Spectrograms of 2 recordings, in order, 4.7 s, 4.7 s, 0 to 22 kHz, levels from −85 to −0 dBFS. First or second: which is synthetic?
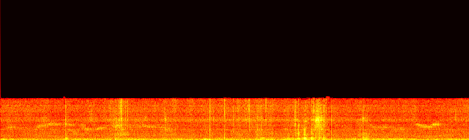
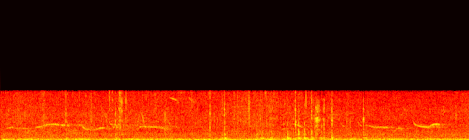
first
